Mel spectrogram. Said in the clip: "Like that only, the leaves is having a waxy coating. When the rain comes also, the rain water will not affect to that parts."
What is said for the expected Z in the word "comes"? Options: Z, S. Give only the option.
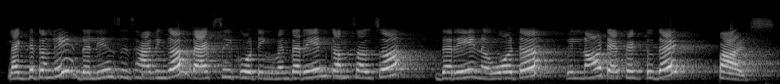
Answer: S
